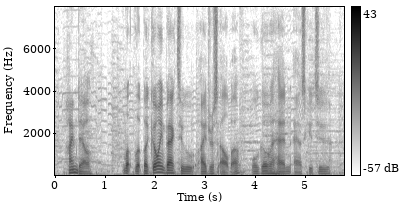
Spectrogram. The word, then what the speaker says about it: Idris Elba: Idris Elba or Idris. How do you say that name? Idris Elba.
